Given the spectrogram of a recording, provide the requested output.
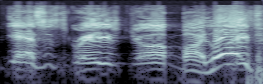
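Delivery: high, loud, slow gushing; a slacker gloating about his easy gig; mock delight. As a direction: ham up the joy of a lazy job. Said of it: "I was like".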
